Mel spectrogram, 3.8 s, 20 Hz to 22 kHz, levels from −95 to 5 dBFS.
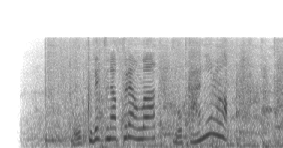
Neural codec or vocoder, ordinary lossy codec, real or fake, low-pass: codec, 16 kHz, 2 kbps, FunCodec, trained on Chinese and English, 25 frames a second; none; fake; none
